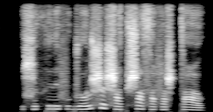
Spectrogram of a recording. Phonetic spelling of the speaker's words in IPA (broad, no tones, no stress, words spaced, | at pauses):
ɕɵθrifuɡlol ʂeʂetˤ ʃesˤɐfɐʂ tˤo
